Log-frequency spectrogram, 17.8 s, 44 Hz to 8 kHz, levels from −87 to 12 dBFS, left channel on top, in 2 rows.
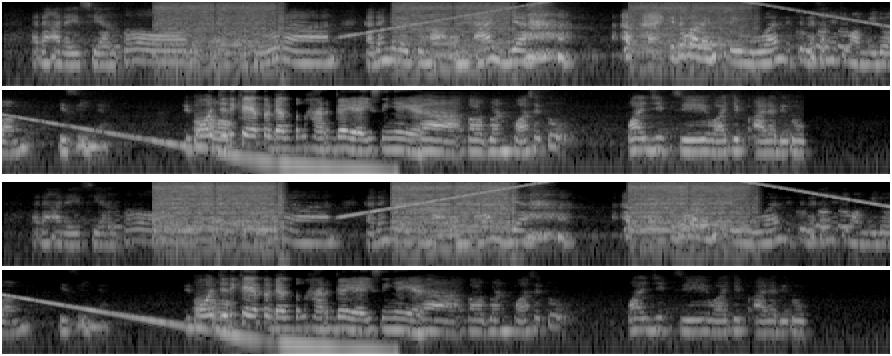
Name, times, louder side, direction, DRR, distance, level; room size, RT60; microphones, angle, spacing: voice 1, 0.3-5.8 6.2-9.2 9.5-10.0 10.7-11.2 13.0-14.5 15.1-16.9, left 8 dB, 80° left, 0.3 m, -30 dB
sound 1, 1.5-2.8 3.9-5.2 6.3-7.6, right 4 dB, 55° right, 1.3 m, -31 dB
sound 2, 3.3-6.0 6.9-12.8, right 4 dB, 90° right, 0.8 m, -34 dB
voice 2, 6.8-7.2 8.1-8.5 10.8-13.2, left 4 dB, 30° left, 0.5 m, -28 dB
4.6 x 2.1 x 2.5 m
head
